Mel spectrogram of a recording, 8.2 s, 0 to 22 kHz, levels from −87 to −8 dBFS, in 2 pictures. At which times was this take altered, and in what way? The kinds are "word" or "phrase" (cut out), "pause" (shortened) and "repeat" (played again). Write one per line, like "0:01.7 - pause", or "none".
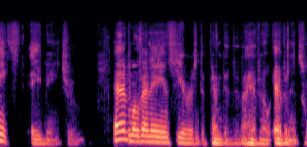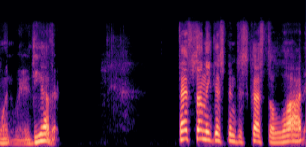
0:01.7 - phrase
0:02.6 - word

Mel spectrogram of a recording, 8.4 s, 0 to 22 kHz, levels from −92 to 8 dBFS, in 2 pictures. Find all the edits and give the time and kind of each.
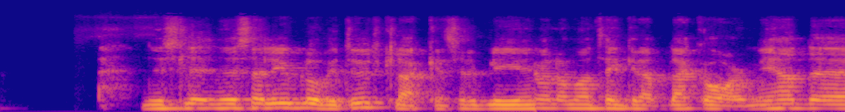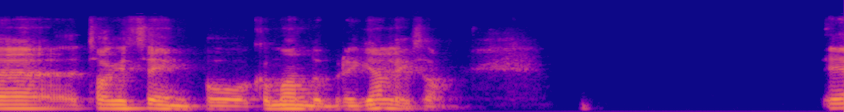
0:02.7 - word

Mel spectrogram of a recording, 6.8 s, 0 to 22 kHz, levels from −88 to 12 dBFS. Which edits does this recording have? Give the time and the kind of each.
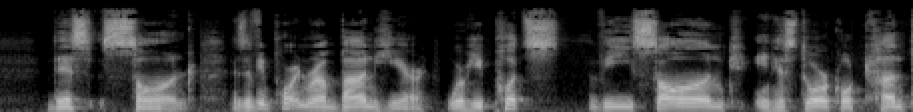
0:01.9 - word
0:03.3 - pause
0:05.6 - word

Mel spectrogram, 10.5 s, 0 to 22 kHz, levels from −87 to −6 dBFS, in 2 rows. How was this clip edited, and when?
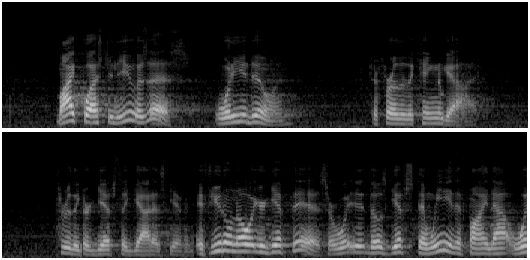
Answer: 0:04.4 - word
0:06.1 - word
0:07.2 - word
0:09.4 - word

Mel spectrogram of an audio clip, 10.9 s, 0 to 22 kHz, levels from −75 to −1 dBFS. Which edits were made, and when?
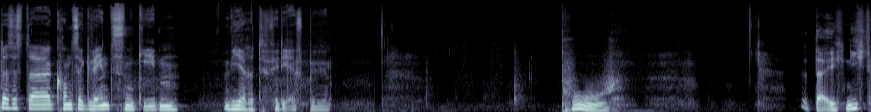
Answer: none

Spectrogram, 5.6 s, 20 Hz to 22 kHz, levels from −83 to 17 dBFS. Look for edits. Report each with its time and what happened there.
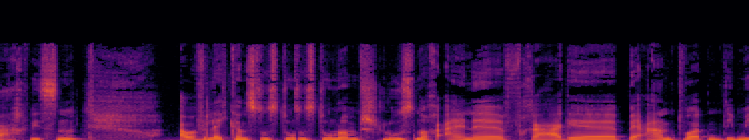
0:02.2 - repeat

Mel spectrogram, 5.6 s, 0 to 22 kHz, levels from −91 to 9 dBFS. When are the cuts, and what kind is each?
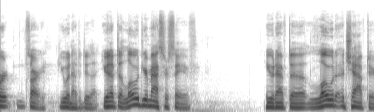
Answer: none

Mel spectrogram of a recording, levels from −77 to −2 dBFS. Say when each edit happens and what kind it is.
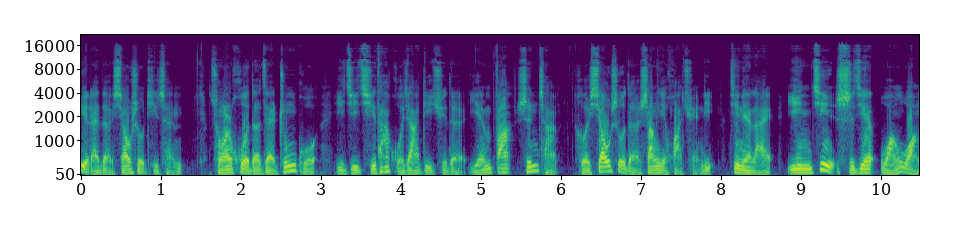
0:01.5 - pause
0:08.0 - pause
0:08.7 - pause

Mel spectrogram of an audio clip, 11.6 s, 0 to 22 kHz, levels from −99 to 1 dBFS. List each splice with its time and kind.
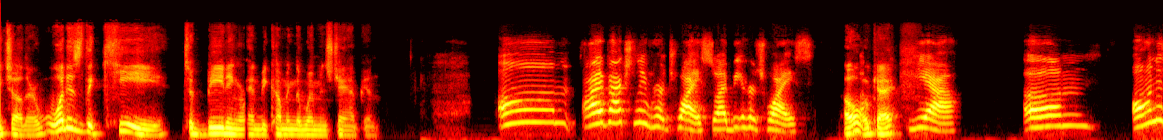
0:01.8 - phrase
0:02.4 - word
0:05.8 - word
0:06.5 - word
0:08.6 - word
0:09.0 - pause

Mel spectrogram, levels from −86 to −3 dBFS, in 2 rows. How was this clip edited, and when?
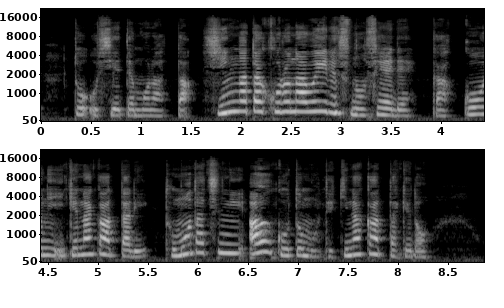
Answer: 0:01.6 - pause
0:05.6 - pause

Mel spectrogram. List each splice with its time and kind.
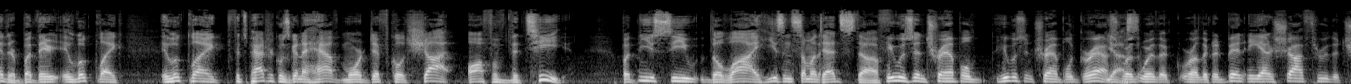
0:01.6 - word
0:03.4 - word
0:06.4 - word
0:08.2 - word
0:11.4 - word
0:12.1 - word
0:12.5 - word

